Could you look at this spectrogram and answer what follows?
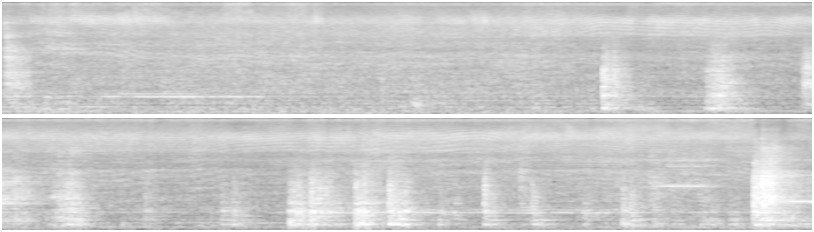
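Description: Oxy-acetylene torch hissing steadily, broken from about six seconds in by a series of short sharp knocks, the loudest near the end.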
